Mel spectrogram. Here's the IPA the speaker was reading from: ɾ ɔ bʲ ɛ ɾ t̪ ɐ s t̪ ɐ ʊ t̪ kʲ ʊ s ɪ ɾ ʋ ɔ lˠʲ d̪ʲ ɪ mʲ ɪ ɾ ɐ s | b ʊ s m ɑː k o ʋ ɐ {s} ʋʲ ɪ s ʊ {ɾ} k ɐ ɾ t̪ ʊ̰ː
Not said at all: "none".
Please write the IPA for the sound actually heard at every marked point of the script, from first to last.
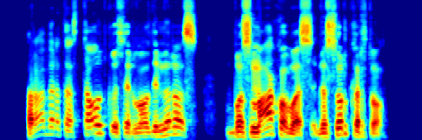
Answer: s, ɾ

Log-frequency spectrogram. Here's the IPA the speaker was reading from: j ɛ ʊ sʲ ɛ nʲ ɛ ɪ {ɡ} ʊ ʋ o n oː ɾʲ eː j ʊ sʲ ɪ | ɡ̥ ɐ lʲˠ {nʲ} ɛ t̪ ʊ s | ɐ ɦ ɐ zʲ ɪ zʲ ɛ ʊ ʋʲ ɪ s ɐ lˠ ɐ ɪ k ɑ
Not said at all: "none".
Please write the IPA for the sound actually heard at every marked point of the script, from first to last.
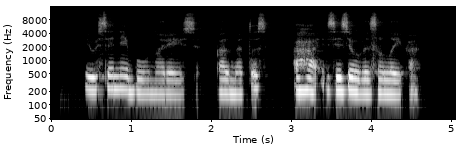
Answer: b, mʲ

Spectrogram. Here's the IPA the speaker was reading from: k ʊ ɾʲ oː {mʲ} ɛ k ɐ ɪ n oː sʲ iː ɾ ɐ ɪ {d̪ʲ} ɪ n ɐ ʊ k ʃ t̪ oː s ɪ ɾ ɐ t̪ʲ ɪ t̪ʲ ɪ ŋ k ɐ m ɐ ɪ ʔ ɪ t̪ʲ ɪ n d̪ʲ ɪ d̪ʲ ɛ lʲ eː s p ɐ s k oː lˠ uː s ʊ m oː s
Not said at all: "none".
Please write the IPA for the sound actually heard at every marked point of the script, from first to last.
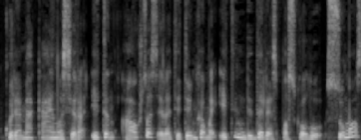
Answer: mʲ, t̪ʲ

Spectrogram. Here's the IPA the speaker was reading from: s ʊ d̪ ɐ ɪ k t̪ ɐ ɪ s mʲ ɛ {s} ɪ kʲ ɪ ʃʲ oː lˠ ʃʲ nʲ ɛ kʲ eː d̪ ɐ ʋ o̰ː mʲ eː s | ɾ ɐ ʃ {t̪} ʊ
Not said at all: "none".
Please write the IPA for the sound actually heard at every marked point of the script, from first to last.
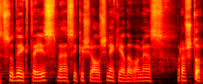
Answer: s, t̪

